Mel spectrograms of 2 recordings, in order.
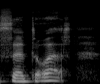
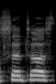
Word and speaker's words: CentOS: years ago in Unix if it was an acronym you didn't pronounce it as a word you didn't say Centos yeah you said you said c to us I've been pronouncing it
